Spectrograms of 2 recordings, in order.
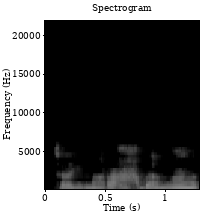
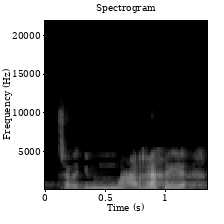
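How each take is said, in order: First: It is said calmly, without drama. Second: It is said dramatically, like a soap opera.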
